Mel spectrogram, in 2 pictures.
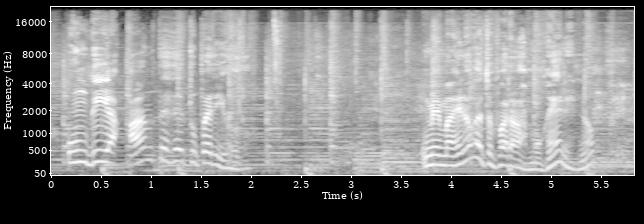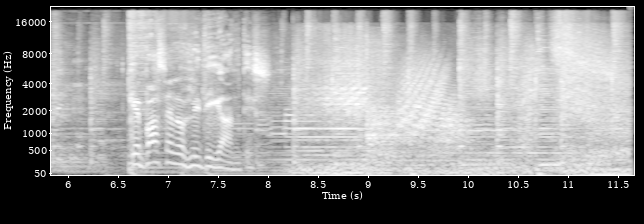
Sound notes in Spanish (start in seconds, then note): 5.4 risas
